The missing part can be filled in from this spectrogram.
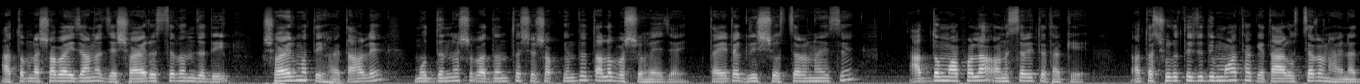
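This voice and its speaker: A male teacher from Bangladesh gives an exam-prep lecture, working through pronunciation rules step by step with examples. His voice is fairly high, a little mellow, and clean in tone.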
